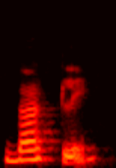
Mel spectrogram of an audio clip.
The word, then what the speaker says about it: Berkeley: Berkeley. Umarım doğru telaffuz ediyorumdur bu arada. Çünkü ama Berkeley'nin doğru olduğunu şey yaptım, Google'ladım. Peki evet bu iki, iki filozoftan bahsedeceğiz.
